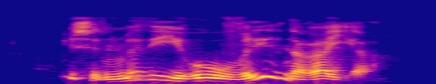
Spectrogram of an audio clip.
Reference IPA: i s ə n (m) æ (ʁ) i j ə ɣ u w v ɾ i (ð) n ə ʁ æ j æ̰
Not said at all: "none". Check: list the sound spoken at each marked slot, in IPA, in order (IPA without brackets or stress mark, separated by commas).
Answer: m, ð, ð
